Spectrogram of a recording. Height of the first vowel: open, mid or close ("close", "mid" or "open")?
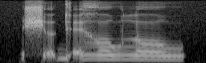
mid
